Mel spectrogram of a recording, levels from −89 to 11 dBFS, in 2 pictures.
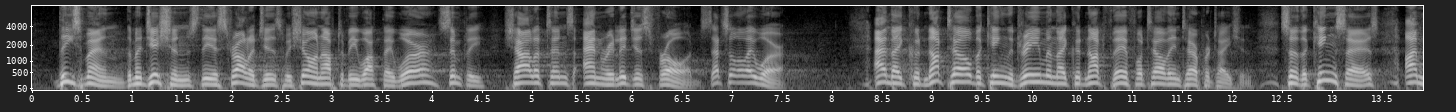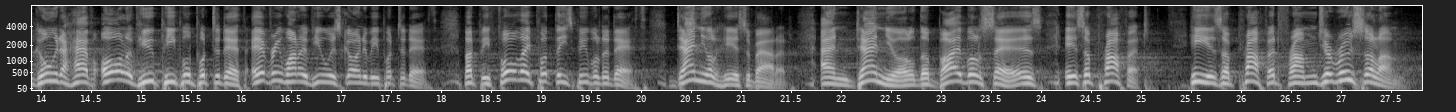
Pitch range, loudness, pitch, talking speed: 160-210 Hz, -17 LUFS, 190 Hz, 200 wpm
